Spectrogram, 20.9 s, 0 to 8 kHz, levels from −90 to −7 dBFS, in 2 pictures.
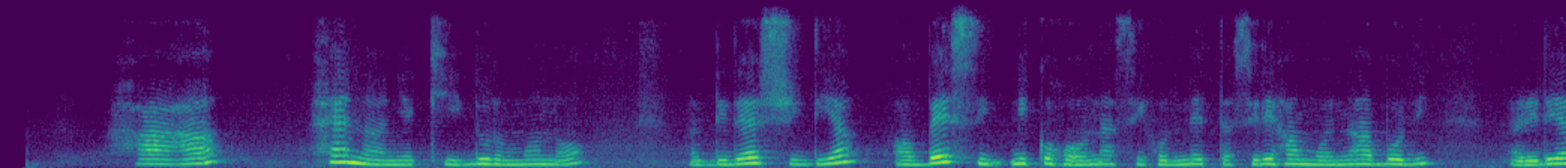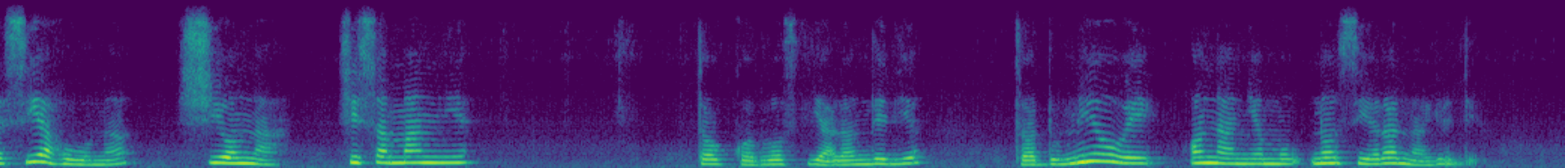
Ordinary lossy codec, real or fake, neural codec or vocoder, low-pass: Opus, 24 kbps; fake; codec, 16 kHz, 0.4 kbps, LongCat-Audio-Codec; 7.2 kHz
